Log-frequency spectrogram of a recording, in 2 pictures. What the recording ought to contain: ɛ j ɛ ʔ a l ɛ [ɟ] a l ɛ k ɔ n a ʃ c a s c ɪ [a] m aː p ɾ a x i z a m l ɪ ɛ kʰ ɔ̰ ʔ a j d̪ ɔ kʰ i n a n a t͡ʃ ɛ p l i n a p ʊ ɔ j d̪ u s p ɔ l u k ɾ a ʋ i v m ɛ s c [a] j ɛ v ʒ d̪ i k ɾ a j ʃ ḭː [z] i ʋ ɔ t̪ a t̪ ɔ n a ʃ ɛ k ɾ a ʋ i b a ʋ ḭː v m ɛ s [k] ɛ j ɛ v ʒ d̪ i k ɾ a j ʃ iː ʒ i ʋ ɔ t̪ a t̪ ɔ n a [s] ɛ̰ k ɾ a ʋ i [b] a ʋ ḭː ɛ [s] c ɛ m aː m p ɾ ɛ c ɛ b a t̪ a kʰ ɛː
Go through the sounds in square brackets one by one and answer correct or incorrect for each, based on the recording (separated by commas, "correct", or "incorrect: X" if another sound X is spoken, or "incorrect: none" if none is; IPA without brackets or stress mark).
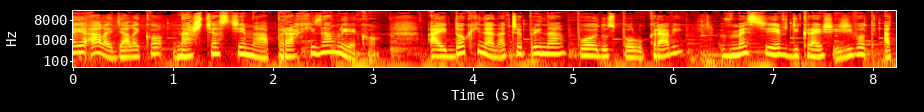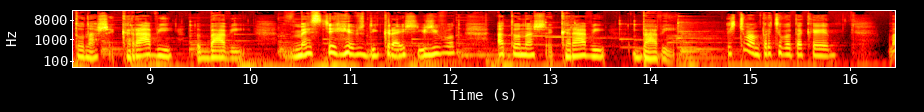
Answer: correct, incorrect: ɛ, incorrect: ɛ, incorrect: ʒ, incorrect: c, incorrect: ʃ, correct, incorrect: ʃ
